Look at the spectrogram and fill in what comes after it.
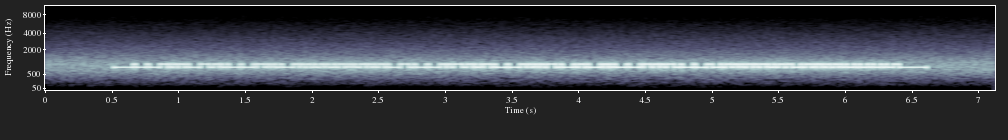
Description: RTTY (75 baud, 170 Hz shift), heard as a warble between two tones, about 900 Hz centre, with radio static and a narrow filter. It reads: THEY PLAY AT THE STADE OMAR HAMADI.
